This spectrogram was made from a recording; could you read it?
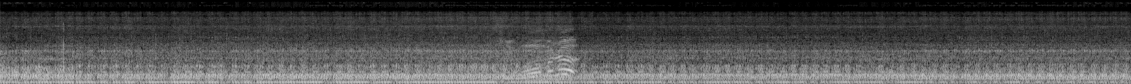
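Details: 2000 Kawasaki Ninja ZX-7R 750 four-cylinder after no-crank repair, carbs likely dirty, just started and still warming up, small leak noted: even, low four-cylinder idle holding steady, no misfire or tapping; normal idle.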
